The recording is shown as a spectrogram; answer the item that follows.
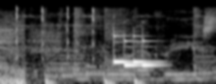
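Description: Quiz sound effect: a two-note falling chime, ding-dong, about a second in, over light background music that opens with a ticking beat. It marks the answer being revealed.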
